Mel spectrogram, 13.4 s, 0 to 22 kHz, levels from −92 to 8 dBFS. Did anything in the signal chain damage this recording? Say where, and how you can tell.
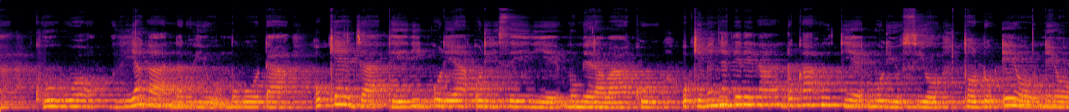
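No, nothing in the signal chain audibly damaged this speech recording, and the signal reaches the listener intact at every stage from capture to playback.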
